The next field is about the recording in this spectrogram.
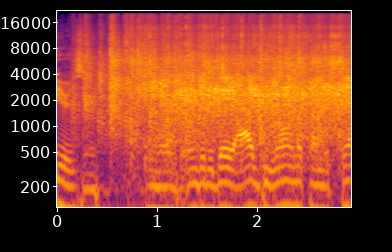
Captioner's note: audience applauding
